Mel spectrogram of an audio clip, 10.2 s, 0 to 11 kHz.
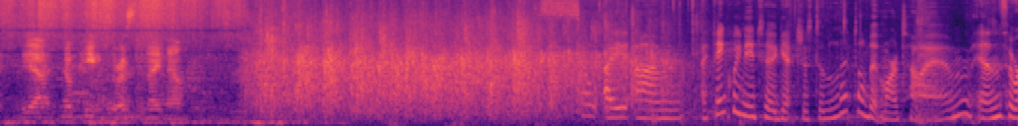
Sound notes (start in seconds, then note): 2.4 applause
